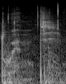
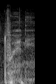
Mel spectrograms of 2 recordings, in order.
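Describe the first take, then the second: First: The middle T is clearly pronounced. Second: The middle T is left out. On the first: "le T qui des fois est prononcé" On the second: "des fois pas"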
